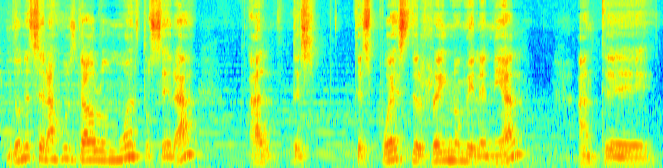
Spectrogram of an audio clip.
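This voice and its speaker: A woman's voice: lowish voice, expressive, slow, darkish tone, soft background music. A woman giving a Bible-teaching sermon, preaching emphatically and peppering her points with "amen" and "brothers".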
